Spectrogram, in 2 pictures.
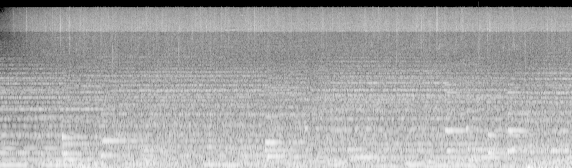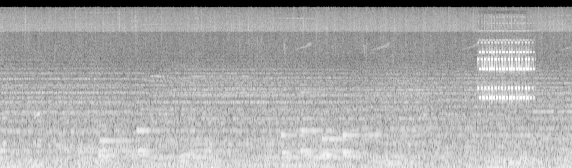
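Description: Steady heavy rain falling, with soft sustained music notes beneath it. About a second before the end, a loud high electronic ringtone cuts in, a phone ringing.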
